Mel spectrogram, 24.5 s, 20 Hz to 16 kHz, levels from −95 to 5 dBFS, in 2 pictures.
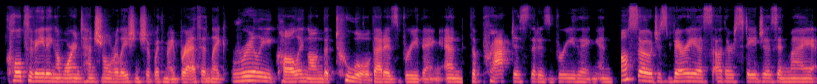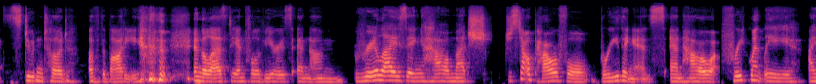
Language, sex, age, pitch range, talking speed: English, female, 20-39, 145-165 Hz, 135 wpm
